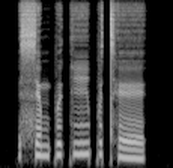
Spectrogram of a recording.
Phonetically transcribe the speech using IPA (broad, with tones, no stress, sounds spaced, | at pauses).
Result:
s e˨ m p ɪ˦ k iː˦ p ɪ˦ tʰ eː˨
